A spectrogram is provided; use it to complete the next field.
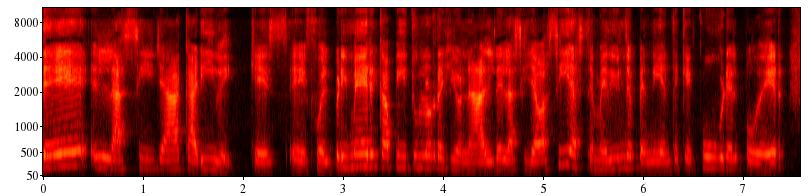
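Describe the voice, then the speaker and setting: Here a woman speaks at a fairly slow pace. Her pitch is medium, with ordinary variation. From Colombian Caribbean coast, Cartagena. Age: 40s. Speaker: journalist and author. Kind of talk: interview. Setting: Instagram live stream. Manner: hesitant, many fillers.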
